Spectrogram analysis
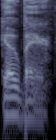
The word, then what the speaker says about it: Gaubert: But we're going to start out with uh Adam uh Goar. That's how his name is pronounced.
